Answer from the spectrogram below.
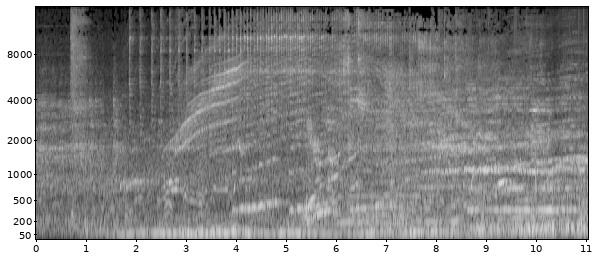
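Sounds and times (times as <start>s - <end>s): roller coaster rumbling on track: 0.0s - 11.0s
music: 1.6s - 11.0s
rising motor whine: 1.8s - 11.0s.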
